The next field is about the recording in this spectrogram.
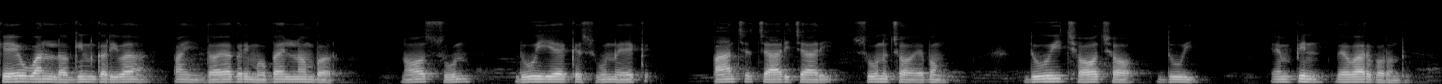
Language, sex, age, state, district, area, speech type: Odia, male, 18-30, Odisha, Kendujhar, urban, read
